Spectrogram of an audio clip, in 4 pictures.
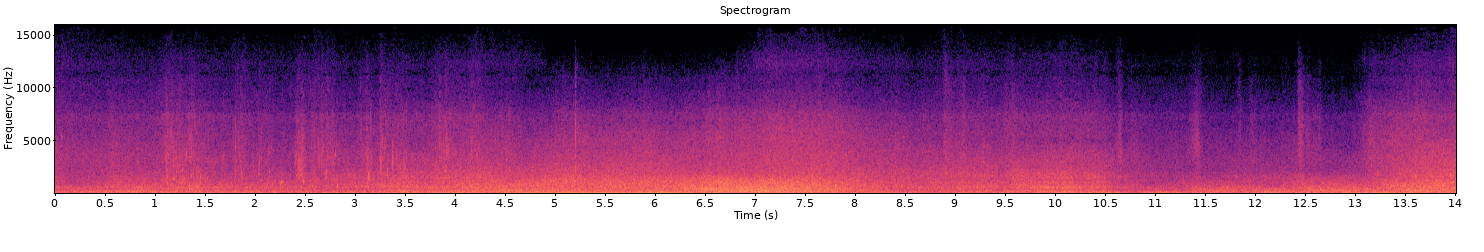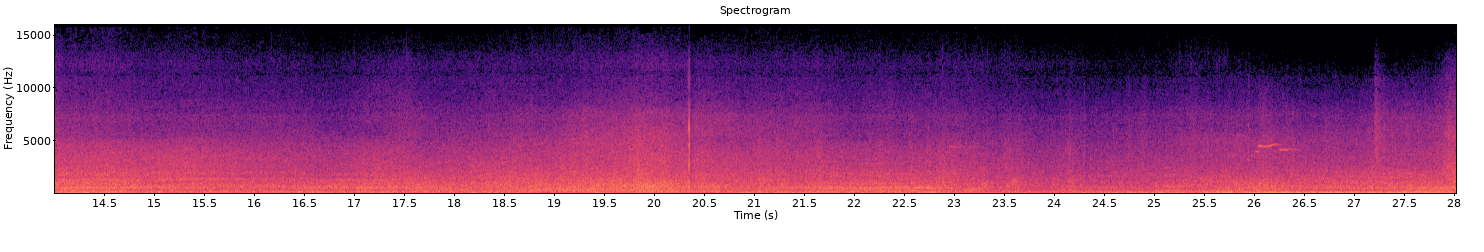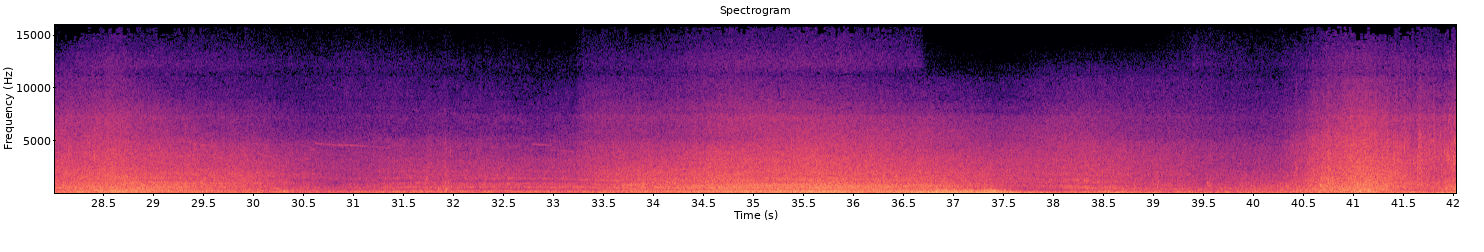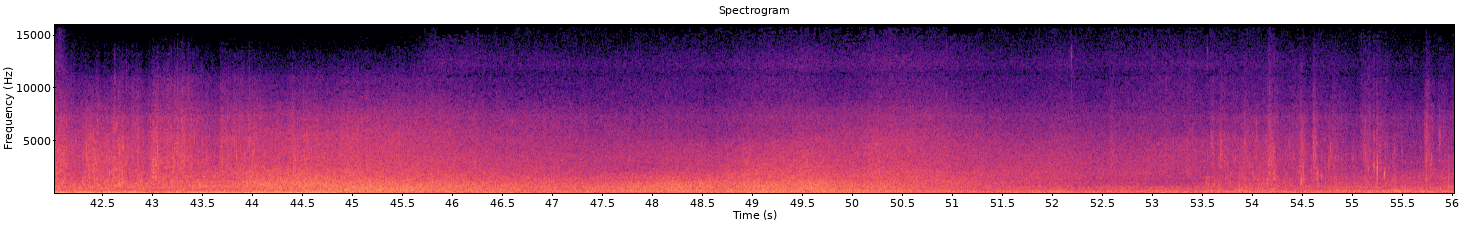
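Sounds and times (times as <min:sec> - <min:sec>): sea waves breaking on beach: 0:00.0 - 0:25.9, 0:26.5 - 0:56.0
wind buffeting microphone: 0:00.0 - 0:56.0.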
